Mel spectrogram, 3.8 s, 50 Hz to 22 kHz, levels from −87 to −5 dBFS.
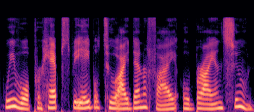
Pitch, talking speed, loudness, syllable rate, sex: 190 Hz, 140 wpm, -18 LUFS, 4.2 syllables/s, female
